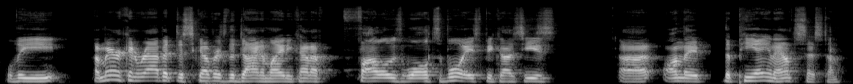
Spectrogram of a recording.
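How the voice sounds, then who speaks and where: A man's voice: on the high side, fairly even intonation, normal speed, pushed and bright. A man co-hosting a podcast, casually recapping a film in a wry, joking way. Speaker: podcast co-host.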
